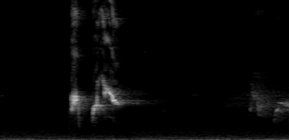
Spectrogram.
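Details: Red-whiskered bulbul in morning song, played to set other birds singing: two quick, bright chirping notes run together into a falling whistle, then a softer, wavering whistled note follows after a pause, over low steady background noise.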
